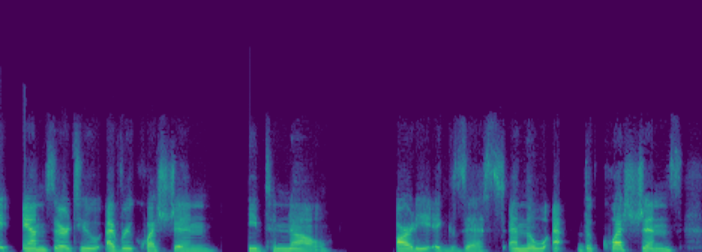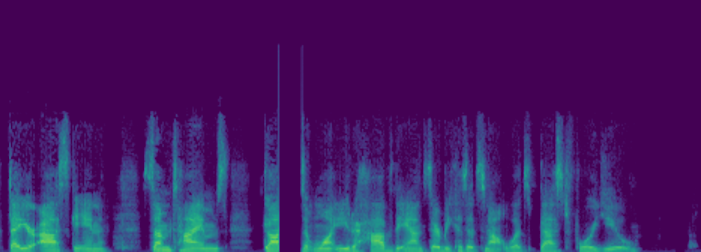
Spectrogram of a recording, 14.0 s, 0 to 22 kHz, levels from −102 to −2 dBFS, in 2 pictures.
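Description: Playback stall at 2.21 s, after "answer to every question": the speech cuts to silence for 0.28 s. Again at 9.80 s, after "that you're asking sometimes", for 0.24 s. The player likely ran out of data.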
